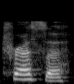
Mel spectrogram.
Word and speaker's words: Theresa: Actually, I pronounce it Tressa, but Tressa. yeah, that's the way my parents pronounced it.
